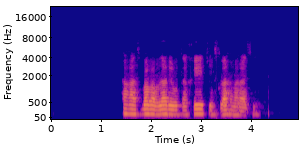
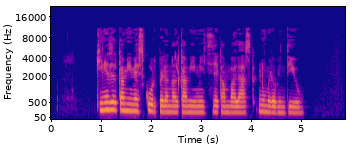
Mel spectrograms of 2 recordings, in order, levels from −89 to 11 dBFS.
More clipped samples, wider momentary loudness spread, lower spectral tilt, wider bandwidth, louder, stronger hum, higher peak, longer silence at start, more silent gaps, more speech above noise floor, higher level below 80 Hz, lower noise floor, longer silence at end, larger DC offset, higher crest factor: neither; about the same, 9 LU vs 11 LU; first, -9.5 dB/octave vs -5.5 dB/octave; second, 6 kHz vs 11.5 kHz; second, -25 LUFS vs -21 LUFS; neither; second, -8 dBFS vs -2 dBFS; first, 1.45 s vs 0.9 s; neither; first, over 66 dB vs 53 dB; first, -66 dBFS vs -72 dBFS; first, under -90 dBFS vs -73 dBFS; about the same, 0.8 s vs 0.85 s; neither; about the same, 18 dB vs 20 dB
